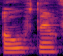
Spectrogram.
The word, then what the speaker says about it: often: Frequency adverb, hundred, always, nine, usually, 18, normally, generally, 7, often, frequently, 15, sometimes, 13, occasionally, 10, seldom, 5, rarely, ever, rarely, 0, never. Some people pronounce the T in often, but many others do not.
